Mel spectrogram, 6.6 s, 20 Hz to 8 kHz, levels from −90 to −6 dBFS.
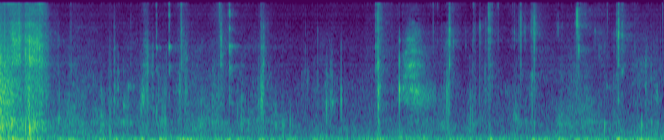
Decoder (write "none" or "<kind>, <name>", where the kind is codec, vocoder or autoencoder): codec, DAC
